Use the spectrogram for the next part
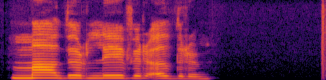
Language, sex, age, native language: Icelandic, female, 10, Icelandic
